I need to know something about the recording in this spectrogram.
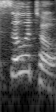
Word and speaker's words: Sillito: My last name is Sillito, actually, just how it's spelled.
